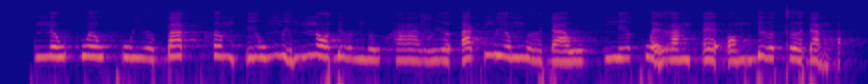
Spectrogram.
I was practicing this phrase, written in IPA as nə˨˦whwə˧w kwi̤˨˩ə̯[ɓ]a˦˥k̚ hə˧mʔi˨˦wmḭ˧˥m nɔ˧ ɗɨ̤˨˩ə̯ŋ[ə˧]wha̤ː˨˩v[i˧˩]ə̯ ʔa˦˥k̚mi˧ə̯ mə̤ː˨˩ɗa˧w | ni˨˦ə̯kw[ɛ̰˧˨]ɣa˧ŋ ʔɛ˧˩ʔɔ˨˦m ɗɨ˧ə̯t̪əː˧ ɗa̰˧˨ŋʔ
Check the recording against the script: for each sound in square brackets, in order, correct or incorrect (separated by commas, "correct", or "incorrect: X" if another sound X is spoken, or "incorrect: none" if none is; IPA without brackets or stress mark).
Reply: correct, incorrect: ə̤˨˩, correct, correct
